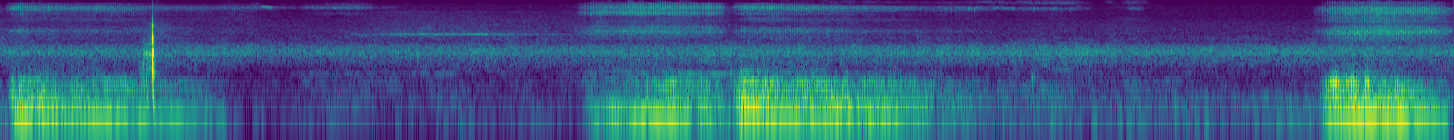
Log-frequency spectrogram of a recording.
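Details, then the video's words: Bruno the Labrador Retriever asleep and snoring loudly. Three deep, gravelly snores with hissing breath rise and fade over several seconds, separated by quiet pauses. A single sharp click sounds early on. "is snoring 💤 out loud while sleeping 😴 | Labrador | Dog Snoring"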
